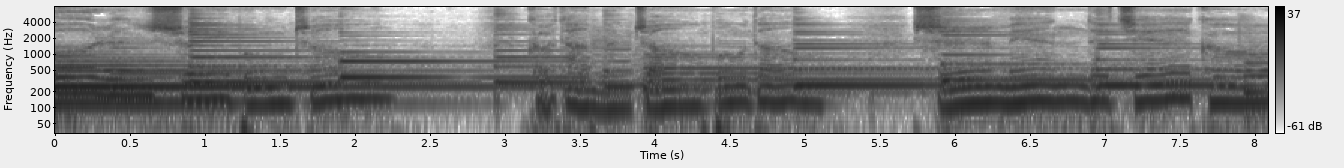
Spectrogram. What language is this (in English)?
Chinese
